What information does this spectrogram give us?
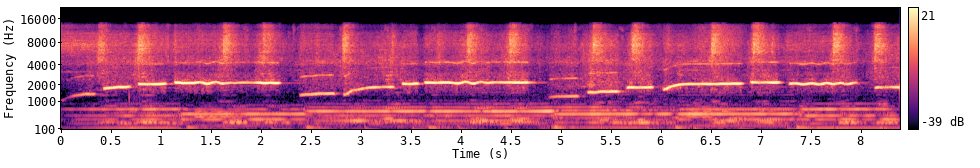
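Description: Competitive art whistling of a melody by a female world-championship semifinalist: clear, high, sustained notes with gliding slides between them, loud throughout over a steady instrumental accompaniment.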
